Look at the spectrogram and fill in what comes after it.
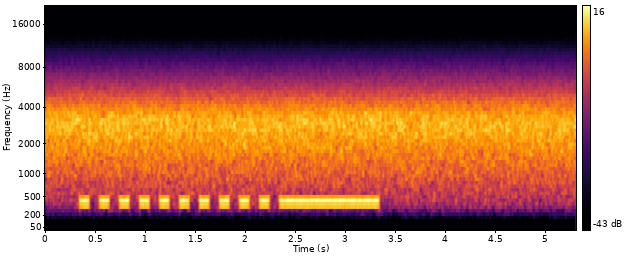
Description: Telephone call progress tone (North American plan), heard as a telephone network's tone, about 350, 440 Hz, 0.1 s on and 0.1 s off, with phone line noise. Stutter dial tone.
